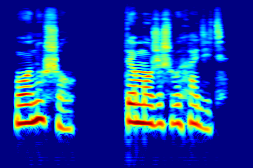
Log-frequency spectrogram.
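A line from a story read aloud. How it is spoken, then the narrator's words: Quiet. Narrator (Russian): информатор тихо произнес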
